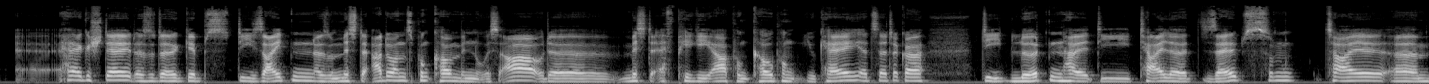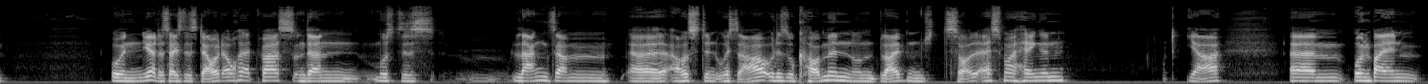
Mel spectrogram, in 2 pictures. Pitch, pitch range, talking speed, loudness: 150 Hz, 135-170 Hz, 105 wpm, -16 LUFS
